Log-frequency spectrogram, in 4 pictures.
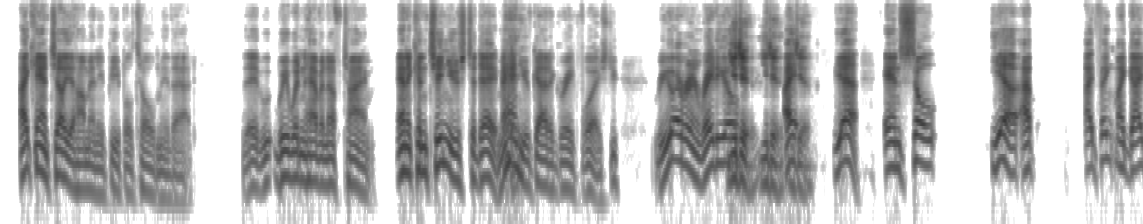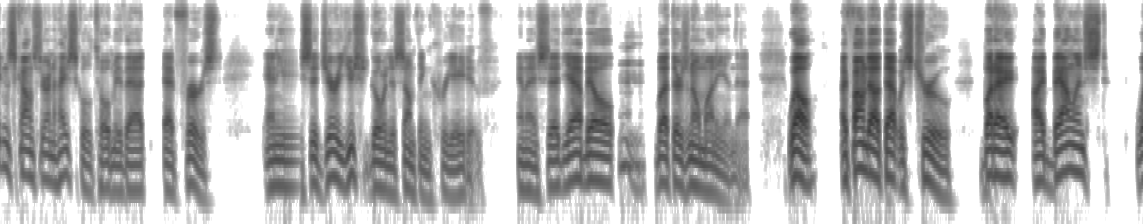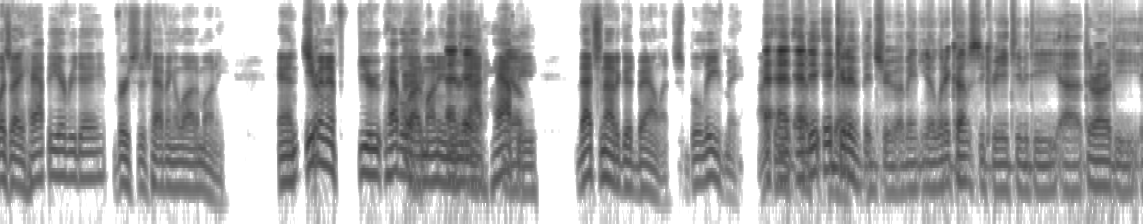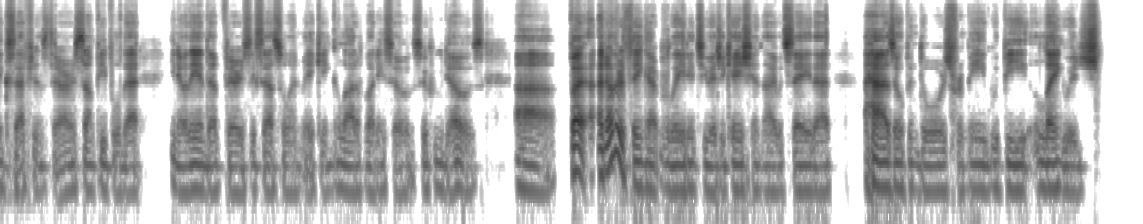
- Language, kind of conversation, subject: English, unstructured, How has education opened doors for you, and who helped you step through them?
- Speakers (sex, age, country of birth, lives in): male, 50-54, United States, United States; male, 70-74, United States, United States
- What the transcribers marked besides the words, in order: other background noise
